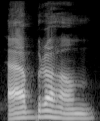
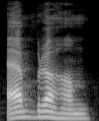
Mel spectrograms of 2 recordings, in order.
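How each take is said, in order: Both takes have the same delivery.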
